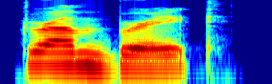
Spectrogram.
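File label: "drum brake", British English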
